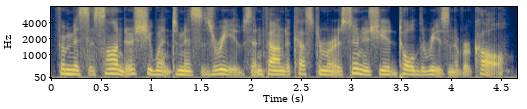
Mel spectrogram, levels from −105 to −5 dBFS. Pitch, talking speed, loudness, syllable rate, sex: 170 Hz, 295 wpm, -18 LUFS, 6.2 syllables/s, female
